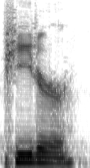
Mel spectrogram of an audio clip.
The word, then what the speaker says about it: Petr: there it's uh piotr peter petrae yawn so many pronunciations for his name i believe that it's actually piotre um most people just call him peter i believe on the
